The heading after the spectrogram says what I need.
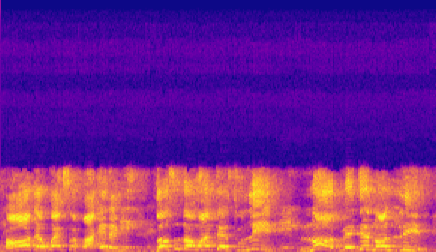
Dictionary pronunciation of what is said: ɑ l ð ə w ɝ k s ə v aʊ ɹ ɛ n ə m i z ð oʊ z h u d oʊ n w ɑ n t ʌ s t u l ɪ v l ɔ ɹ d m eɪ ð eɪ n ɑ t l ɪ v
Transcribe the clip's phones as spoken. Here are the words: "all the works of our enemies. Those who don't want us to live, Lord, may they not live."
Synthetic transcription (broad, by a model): ɑ l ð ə w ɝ k s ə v aʊ w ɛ n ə m i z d oʊ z h u d oʊ n w ɑ n t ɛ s t u l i v l ɔ d m eɪ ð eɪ n ɑ t l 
